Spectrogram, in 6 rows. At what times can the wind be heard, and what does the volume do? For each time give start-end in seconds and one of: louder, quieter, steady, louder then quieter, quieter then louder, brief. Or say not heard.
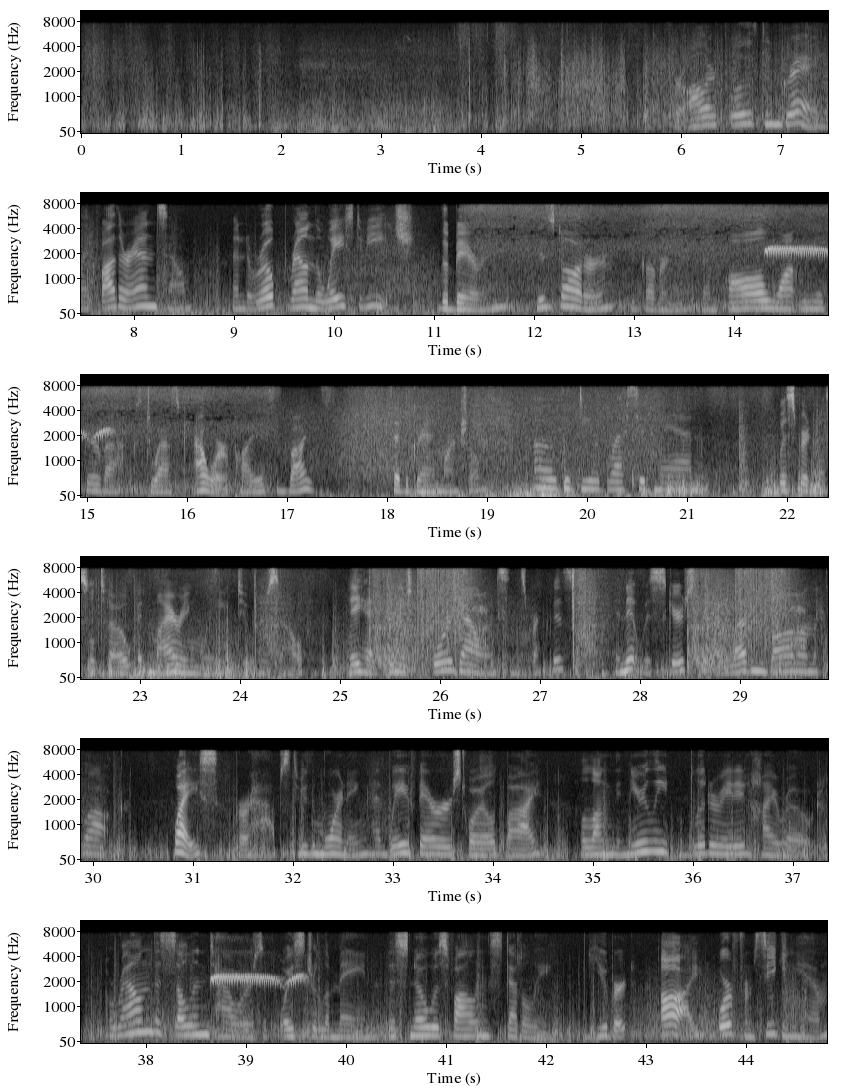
0.0-44.7 louder then quieter.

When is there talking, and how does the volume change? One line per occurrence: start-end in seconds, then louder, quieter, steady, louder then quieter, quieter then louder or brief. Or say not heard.
5.8-44.7 steady.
